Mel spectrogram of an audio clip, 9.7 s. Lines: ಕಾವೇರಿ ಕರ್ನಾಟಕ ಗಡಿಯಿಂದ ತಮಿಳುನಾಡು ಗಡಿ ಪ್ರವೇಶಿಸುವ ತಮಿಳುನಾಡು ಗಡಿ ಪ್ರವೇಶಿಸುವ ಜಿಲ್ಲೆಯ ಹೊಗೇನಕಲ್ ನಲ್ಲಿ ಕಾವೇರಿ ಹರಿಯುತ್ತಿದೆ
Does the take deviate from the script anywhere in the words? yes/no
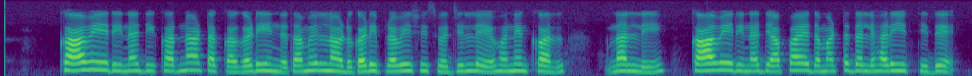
yes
